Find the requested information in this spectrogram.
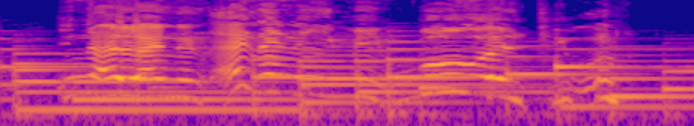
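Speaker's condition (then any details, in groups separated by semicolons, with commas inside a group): Brain lesion disability grade 1, severe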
